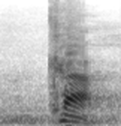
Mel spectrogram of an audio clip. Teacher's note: Ya, huruf kaf. Ka-nya itu harus hames, mengalir nafas dari mulut kita. Ka, hamesnya harus jelas.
